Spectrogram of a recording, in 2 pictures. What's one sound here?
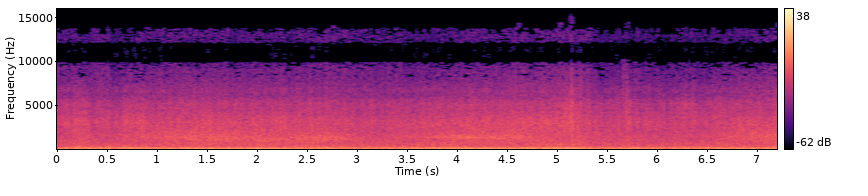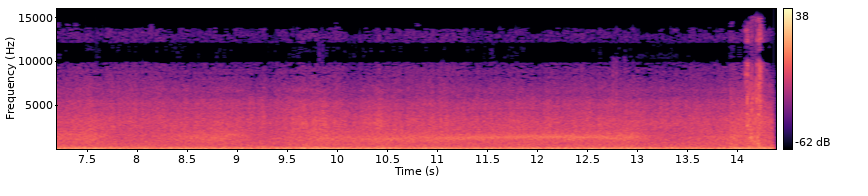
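Wind rushes and roars loudly past at high speed.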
